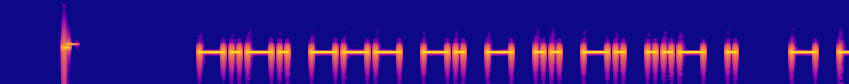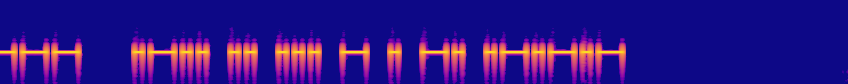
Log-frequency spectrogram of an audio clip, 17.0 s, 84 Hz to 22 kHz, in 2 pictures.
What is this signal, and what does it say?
Morse code, heard as a keyed tone, about 15 wpm, 700 Hz. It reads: CONTINUE TO LISTEN.
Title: Sentences from Top 1000 Words - Review Part 6 - 15wpm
